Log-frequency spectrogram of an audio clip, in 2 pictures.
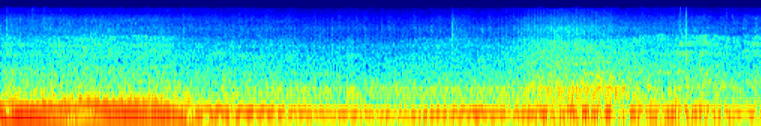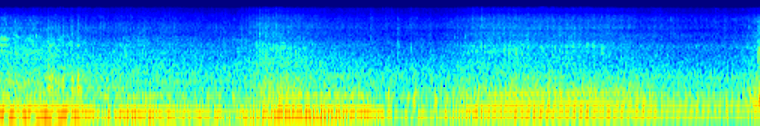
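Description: Jeep Cherokee engines revving up and easing off as they climb a dirt trail, the pitch rising and falling several times.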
